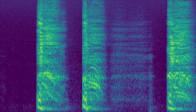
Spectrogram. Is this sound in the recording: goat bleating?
no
